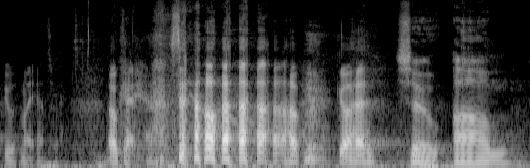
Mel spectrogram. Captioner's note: laughs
